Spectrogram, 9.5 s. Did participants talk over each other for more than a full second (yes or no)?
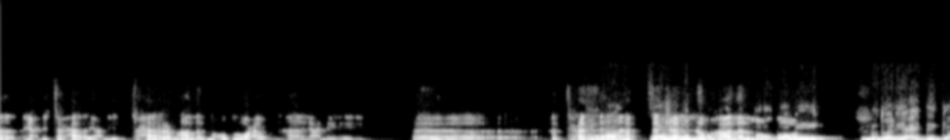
yes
